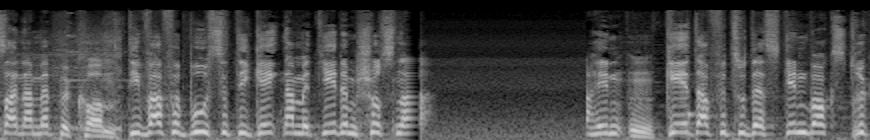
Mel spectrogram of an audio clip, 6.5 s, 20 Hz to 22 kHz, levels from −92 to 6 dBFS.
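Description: A call audio freeze runs from 3.05 to 4.42 s: the last sound is held as a buzzy continuation for 1.35 s, then the audio picks up where it stopped, nothing lost, everything after now 1.35 s late. Delayed packets likely emptied the jitter buffer.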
